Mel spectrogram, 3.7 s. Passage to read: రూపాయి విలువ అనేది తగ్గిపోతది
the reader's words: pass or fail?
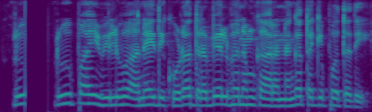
fail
